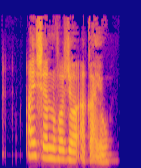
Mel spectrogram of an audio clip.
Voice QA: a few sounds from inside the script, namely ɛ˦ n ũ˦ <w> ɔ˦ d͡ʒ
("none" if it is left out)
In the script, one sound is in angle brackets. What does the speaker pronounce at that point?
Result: v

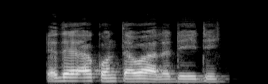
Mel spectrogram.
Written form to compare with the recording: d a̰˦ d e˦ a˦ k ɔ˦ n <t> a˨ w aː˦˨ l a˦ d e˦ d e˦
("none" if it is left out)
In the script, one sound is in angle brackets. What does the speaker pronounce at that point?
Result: t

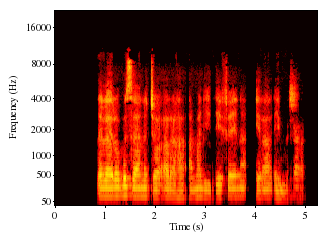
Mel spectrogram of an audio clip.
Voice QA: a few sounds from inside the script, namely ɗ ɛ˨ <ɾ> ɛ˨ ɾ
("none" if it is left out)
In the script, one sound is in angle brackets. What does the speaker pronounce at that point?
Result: l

